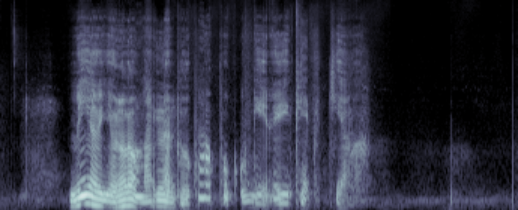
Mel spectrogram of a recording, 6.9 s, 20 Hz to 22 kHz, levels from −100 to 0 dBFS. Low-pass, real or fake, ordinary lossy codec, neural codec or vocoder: none; fake; none; codec, 44.1 kHz, 1.7 kbps, Pupu-Codec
